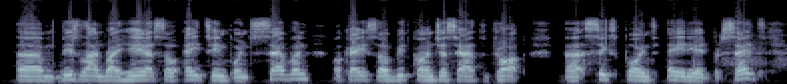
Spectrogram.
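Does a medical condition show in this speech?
No.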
